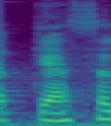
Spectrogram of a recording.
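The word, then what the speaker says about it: castle: सी एस टी एल याला कॅसल म्हणून असं ओळखलं जातं.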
